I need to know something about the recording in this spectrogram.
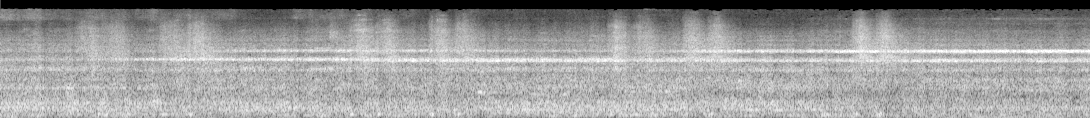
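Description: Amtrak passenger train's stainless-steel Amfleet cars rolling past in an underground station, departing. A steady loud rumble carries a high-pitched wheel squeal that sets in a couple of seconds in, and short wheel clicks over rail joints come every second or so.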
